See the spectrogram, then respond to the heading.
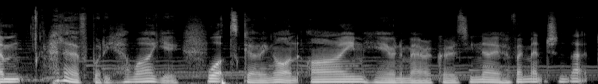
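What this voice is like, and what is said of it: Usual voice. Nothing is said of it.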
